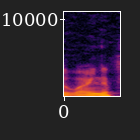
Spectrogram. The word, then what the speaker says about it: Wine: Alors, ce qu'il y a, c'est que suivant les versions de Win que tu utilises, ou Wine, je sais pas comment on le dit en fait. Wine ou Win. – Ça s'écrit comment? – W-I-N-E, comme le vin. – Bah, Wine. – Wine. Bon, bah, Wine alors.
